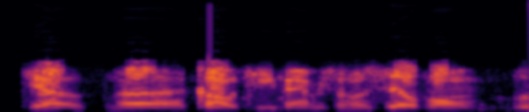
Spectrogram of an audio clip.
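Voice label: FIRE Operations, p25; FIRE OPS 3; wake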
